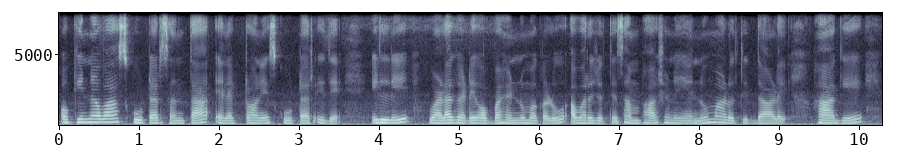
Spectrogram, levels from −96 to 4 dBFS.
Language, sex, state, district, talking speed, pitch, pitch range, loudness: Kannada, female, Karnataka, Bidar, 85 wpm, 185 Hz, 175-200 Hz, -17 LUFS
